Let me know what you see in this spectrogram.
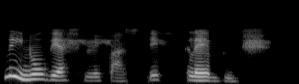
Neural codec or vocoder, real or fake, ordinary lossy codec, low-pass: codec, 16 kHz, 0.8 kbps, ZipCodec; fake; none; 5.4 kHz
